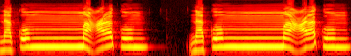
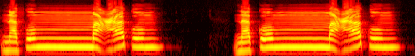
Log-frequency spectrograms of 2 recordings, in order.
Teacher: نون ساکن کو ہم بالکل ہی ادا نہیں کر رہے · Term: ادغام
